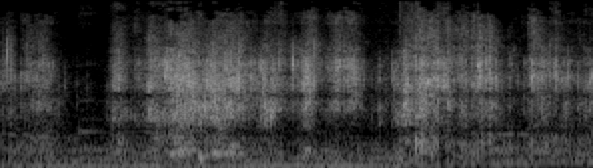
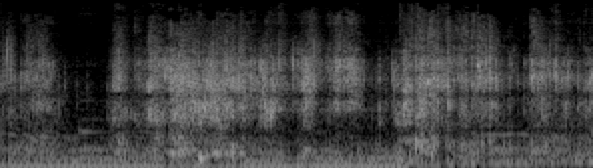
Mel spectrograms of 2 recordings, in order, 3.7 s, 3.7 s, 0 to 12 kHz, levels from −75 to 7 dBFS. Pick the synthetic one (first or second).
first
